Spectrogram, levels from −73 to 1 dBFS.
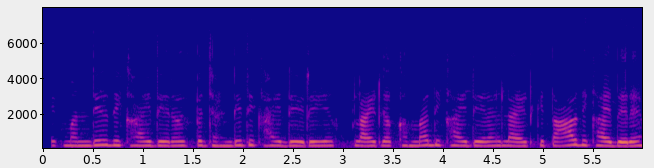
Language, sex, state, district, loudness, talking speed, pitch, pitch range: Hindi, female, Bihar, Purnia, -36 LUFS, 250 wpm, 235 Hz, 230-245 Hz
